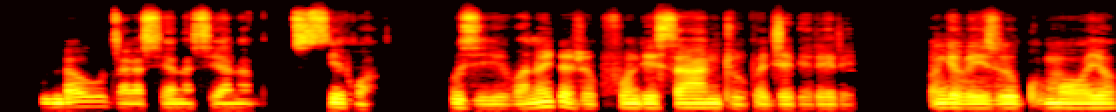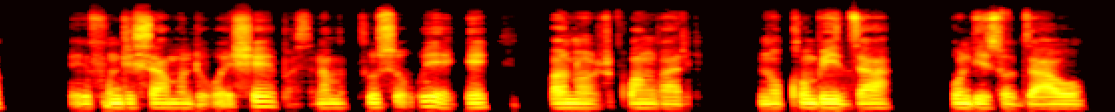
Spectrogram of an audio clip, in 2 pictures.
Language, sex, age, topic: Ndau, male, 50+, health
